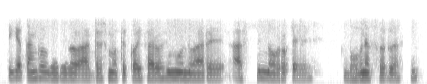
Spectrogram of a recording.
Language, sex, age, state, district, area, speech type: Odia, male, 18-30, Odisha, Nabarangpur, urban, conversation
